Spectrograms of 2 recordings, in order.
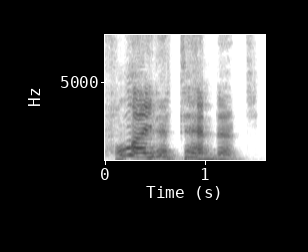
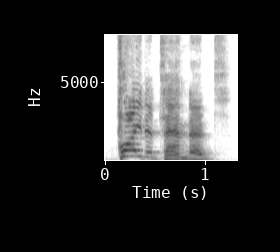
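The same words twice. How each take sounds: First: Overly careful, slow Flight attendant; slow deliberate correction. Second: Careful correction, Flight attendant stressed on flight; self-correcting with a slight pause before Flight attendant; correcting himself. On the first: Comic repeating the correct term slowly to the crowd. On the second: Comic correcting himself mid-story, stressing Flight attendant. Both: Shown as a demonstration. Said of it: "I apologize. Words are different now".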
